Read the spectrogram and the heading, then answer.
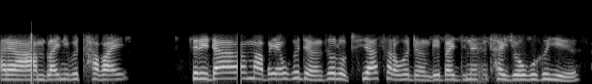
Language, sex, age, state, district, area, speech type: Bodo, female, 45-60, Assam, Chirang, rural, conversation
